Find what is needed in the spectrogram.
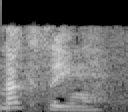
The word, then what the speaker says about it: maxim: 你看它的发音 maxim。好，有点像马克思的感觉，像不像？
